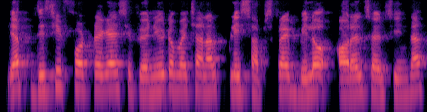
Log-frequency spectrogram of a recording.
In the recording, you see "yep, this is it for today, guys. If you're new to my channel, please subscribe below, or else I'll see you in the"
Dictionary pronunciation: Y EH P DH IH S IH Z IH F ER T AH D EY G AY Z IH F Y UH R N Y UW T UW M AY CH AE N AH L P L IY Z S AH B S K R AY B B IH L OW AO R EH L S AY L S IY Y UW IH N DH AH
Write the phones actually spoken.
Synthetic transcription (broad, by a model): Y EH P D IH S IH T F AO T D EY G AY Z IH F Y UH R N Y UW T UW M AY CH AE N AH L P L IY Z S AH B S K R AY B B IH L OW AO R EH L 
